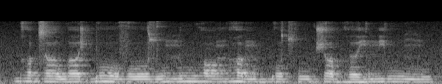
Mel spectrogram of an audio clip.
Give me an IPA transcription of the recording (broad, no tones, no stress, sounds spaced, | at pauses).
ɡʱ ʌ ɡ z ʌː w ʌː ʃ ɡ͡b oː v oː z w u m n uː ɦ ɔː ŋ ɦ ʌ ŋ͡m o ɡ ɡ͡b o t͡sʰ uː ɡ ʃ ʌ bʱ əː j u m j uː ŋ ŋ͡m u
